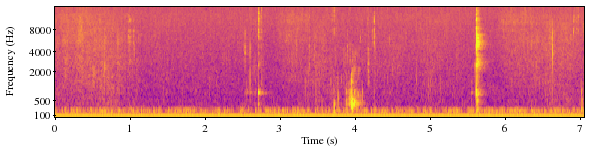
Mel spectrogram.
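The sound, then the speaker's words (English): A few quiet, brief sounds of someone sipping hot coffee, with small clicks of a cup being set down, over a steady low electrical hum. No one speaks. “I'm going to take a sip of coffee right now.”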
